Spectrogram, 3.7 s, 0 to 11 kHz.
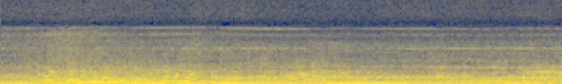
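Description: An XK K130 small model helicopter whines steadily with a buzzing rotor hum, close by and fairly loud throughout, with no talking.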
